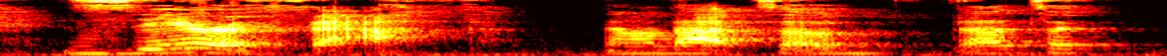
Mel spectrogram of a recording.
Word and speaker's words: Zarephath: the town I want to say it right Zarafa now that sub that's a fancy word so there was a town called Zarephath and he told Elijah to go there and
